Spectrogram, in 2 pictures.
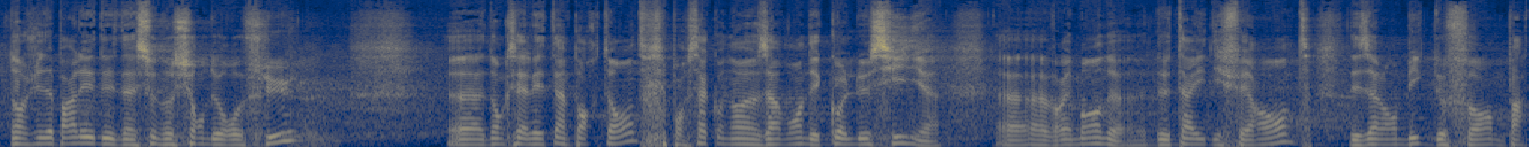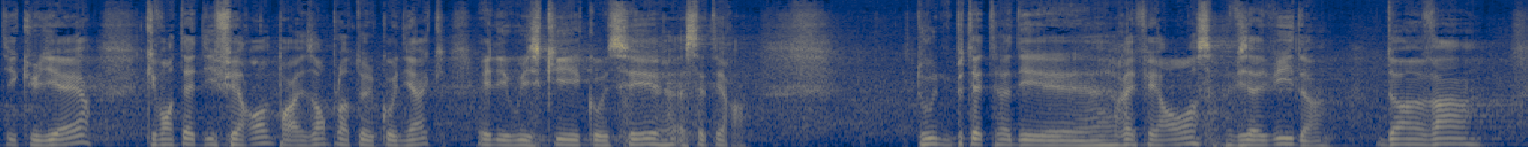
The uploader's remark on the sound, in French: Conférence enregistrée le samedi 22 octobre 2022, au Salon du Brasseur. Au Salon du Brasseur. Suite à un incident technique, le début de la conférence n'est pas disponible.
